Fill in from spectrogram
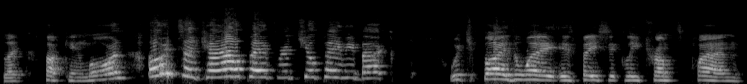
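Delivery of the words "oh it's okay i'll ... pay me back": high, loud imitation of a fool; hammed-up mocking quote. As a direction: mimic a gullible idiot, high and loud. Mocks a moron's promise to pay.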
